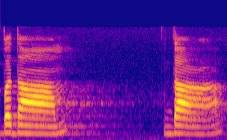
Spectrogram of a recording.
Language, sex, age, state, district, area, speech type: Punjabi, female, 18-30, Punjab, Fazilka, rural, read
